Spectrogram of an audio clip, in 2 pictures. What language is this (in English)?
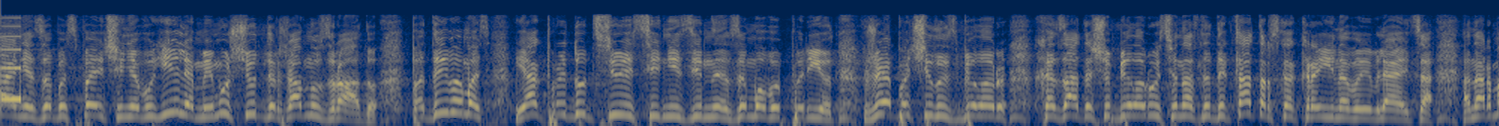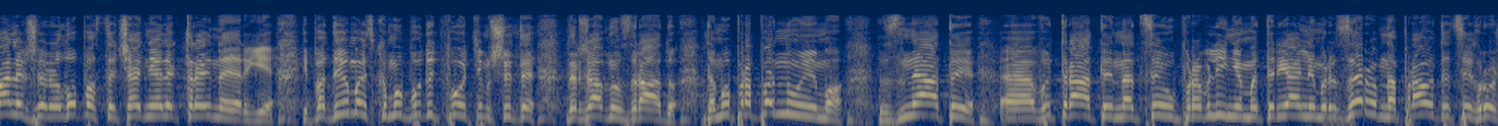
Ukrainian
